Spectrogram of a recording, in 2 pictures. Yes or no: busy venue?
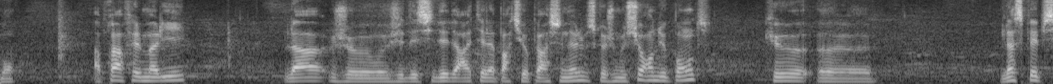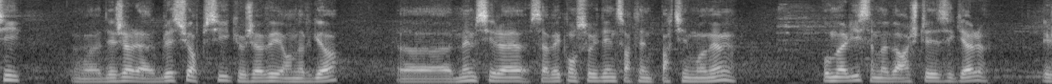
yes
